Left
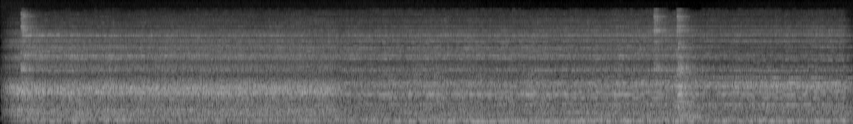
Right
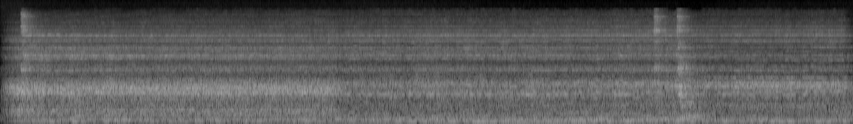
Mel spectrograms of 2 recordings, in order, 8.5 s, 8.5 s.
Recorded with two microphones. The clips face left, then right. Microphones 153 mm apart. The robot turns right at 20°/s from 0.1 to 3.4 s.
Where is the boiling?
5° right, 7 m; by 8.4 s 60° left, 7 m.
